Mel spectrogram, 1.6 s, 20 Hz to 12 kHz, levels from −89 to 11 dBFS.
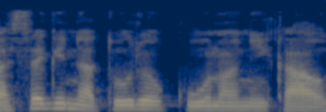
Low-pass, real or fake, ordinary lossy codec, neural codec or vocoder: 10.8 kHz; fake; MP3, 32 kbps; codec, 44.1 kHz, 7.8 kbps, Pupu-Codec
